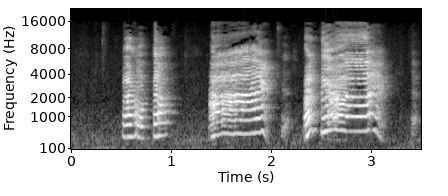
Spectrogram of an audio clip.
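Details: Captive Solomons corella chattering alone in a room as it waits for its pumpkin treat. Two short clipped syllables are followed by two longer, harsh, nasal word-like phrases with falling ends.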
